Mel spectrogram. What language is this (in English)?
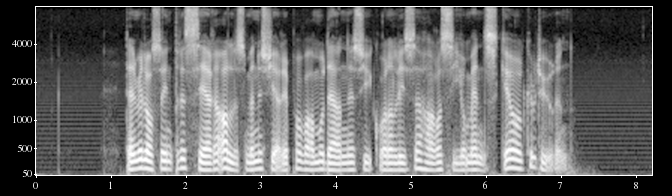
Norwegian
